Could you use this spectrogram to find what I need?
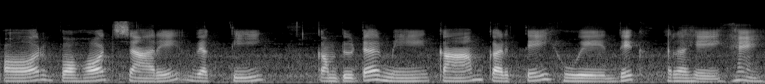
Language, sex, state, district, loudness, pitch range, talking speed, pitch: Hindi, female, Madhya Pradesh, Umaria, -18 LUFS, 150-175 Hz, 95 wpm, 155 Hz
